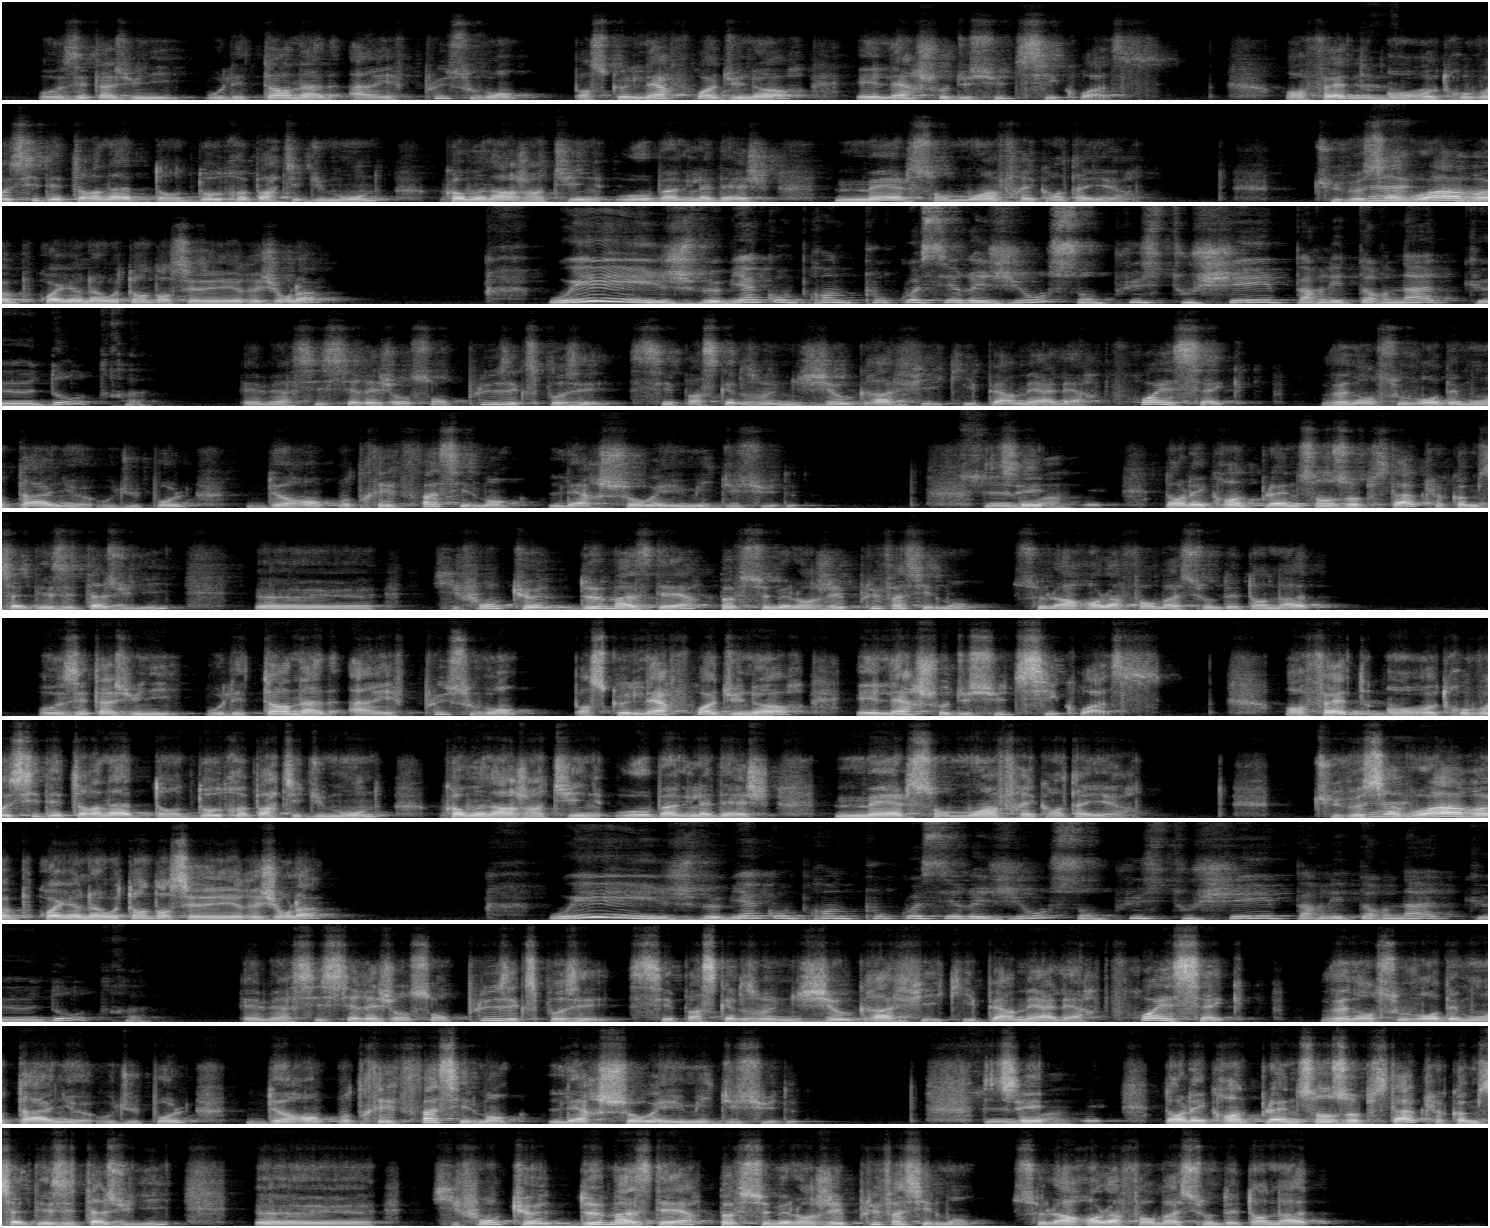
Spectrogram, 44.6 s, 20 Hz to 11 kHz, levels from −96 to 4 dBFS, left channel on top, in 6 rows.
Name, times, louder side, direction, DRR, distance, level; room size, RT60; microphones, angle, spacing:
voice 1, 0.2-2.6 2.9-5.8 6.1-13.1 13.6-16.5 23.5-28.4 28.9-33.7 34.4-39.0 39.3-43.7, right 3 dB, 90° right, 1.1 m, -24 dB
voice 2, 6.7-7.2 14.3-14.9 17.3-23.0 34.5-35.0, left 2 dB, 65° left, 0.9 m, -28 dB
19.5 x 8.3 x 4.5 m
head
